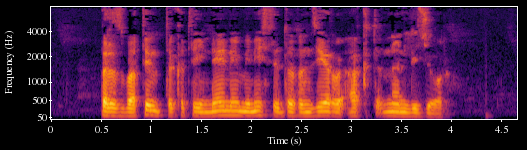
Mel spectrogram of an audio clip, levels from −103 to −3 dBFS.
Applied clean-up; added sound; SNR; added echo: none; none; none; none.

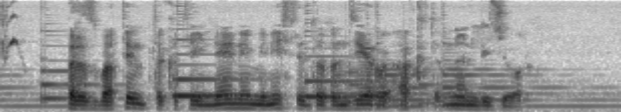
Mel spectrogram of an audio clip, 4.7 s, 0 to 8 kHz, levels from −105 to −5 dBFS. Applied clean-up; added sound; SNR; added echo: none; Acoustic guitar; 8 dB; none.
